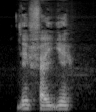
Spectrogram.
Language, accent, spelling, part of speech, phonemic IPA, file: French, Canada, défaillait, verb, /de.fa.jɛ/, LL-Q150 (fra)-défaillait.wav
- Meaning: third-person singular imperfect indicative of défaillir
